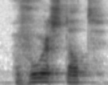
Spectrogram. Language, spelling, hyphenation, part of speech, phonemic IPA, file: Dutch, voorstad, voor‧stad, noun, /ˈvoːr.stɑt/, Nl-voorstad.ogg
- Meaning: 1. a suburb: suburban municipality, adjacent and subordinate to a (major) city 2. a suburb: a quarter outside the city walls 3. a suburb: a suburban quarter 4. a nearby hinterland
